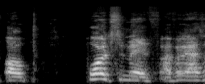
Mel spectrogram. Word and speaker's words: Portsmouth: Portsmith. Oh, Portsmith. I forgot that's how you pronounce it.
